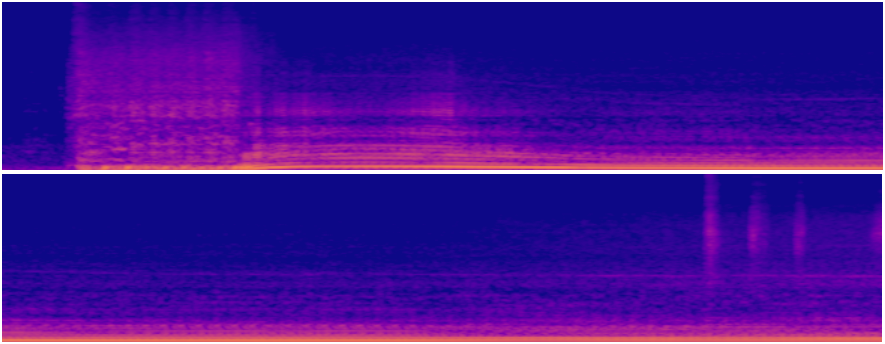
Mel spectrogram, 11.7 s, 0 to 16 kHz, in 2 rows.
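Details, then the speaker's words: BMW E36 drift car with a newly installed M50TU engine, new big turbo and S52 head, not yet retuned, first start: cranks briefly, fires with a rev, then holds a smooth, steady low idle with no knocks or misses; a normal start and idle. "alive big spoolie boy sounds healthy very very healthy"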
